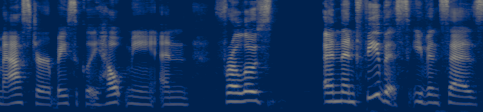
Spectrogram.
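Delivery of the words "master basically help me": usual speaking voice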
